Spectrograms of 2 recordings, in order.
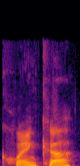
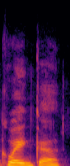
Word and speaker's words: Cuenca: And today, and I'm going to try to get the name correctly pronounced. That's always a challenge. But a friend who I've known for a while, Cuenca. Is that close? Cuenca.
